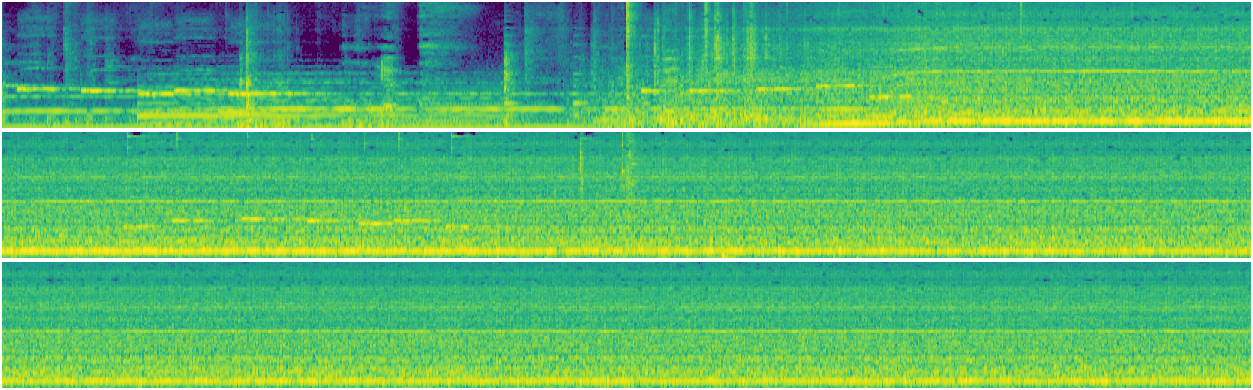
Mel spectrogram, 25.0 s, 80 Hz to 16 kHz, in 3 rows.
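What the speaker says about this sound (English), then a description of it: "Blend it for about 1 minute or 2 minutes" A blender starts up after a few seconds and runs steadily, a loud continuous motor whir grinding ginger, garlic and turmeric.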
